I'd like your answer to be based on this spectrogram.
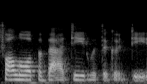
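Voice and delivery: ordinary talk

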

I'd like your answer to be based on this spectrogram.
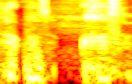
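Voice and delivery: low annoying put-on voice. Friends discussing Napoleon Dynamite, one quotes him in a low, annoying voice. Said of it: "he's got that low, like, annoying voice".

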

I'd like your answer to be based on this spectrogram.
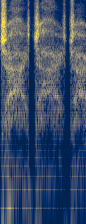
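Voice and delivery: put-on old witch voice, half-whispered, breathy, calling out. Retelling a little old woman calling out at a family's yurt, witch-like old woman voice. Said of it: "sounded like a witch".

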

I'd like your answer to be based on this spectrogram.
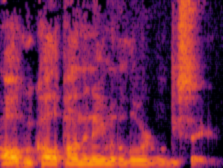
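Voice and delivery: ordinary talk

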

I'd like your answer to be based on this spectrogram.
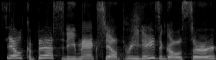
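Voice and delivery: puppet-like character voice. Voicing a lieutenant reporting to a colonel: sounds like Kermit the Frog. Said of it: "Why does the lieutenant sound like Kermit?".

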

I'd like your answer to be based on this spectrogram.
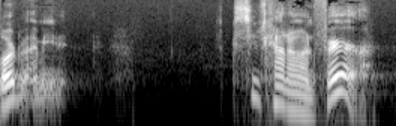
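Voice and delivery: mock meek, timid, high-pitched pleading protest. Retelling Baruch's complaint to the Lord: imitating Baruch's timid voice. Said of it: "perhaps with a timid voice".

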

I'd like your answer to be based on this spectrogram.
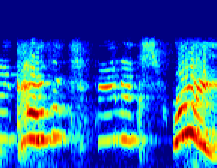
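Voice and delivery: very high, loud, gleeful shouted outburst.

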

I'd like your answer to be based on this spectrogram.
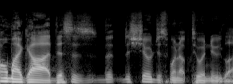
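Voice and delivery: ordinary talk, nothing marked

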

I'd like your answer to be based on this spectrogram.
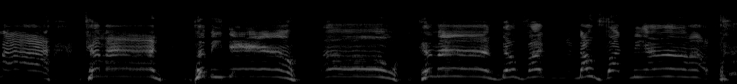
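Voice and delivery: very high, slow little yelling voice, stretched oh. Retelling a scene where the kids grab Isaac; imitating Isaac's little yelling voice. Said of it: "Because he's got this little voice".

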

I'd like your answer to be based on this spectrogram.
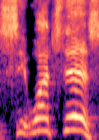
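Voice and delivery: mock daredevil yell, very high and screaming. Retelling a drunk man yelling from the hangar top: imitating someone screaming.

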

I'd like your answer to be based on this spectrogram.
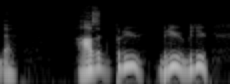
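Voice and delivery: South African Afrikaans-style accent. Explaining that the speaker's own accent doesn't fit, trying an Afrikaner accent. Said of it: "That's all I can say in the Afrikaner accent".

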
